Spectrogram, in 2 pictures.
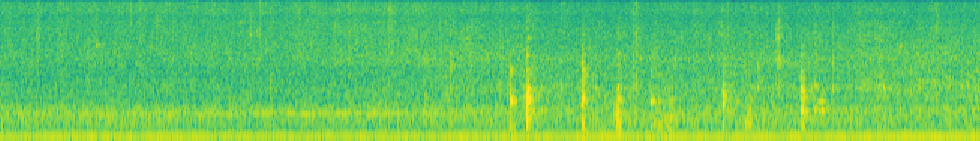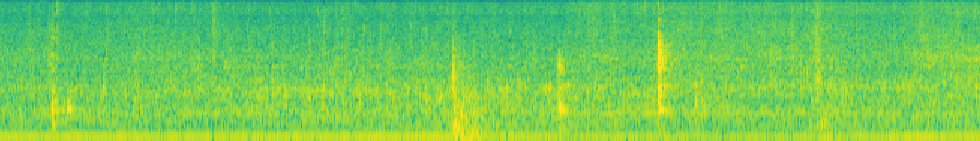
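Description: Onion and garlic sizzling in hot oil in a glazed clay cazuela as sliced tomatoes are tipped in from a clay bowl and stirred with a wooden spoon. Scattered clicks and knocks of the bowl and spoon against the pot sound over the steady sizzle and a low steady hum.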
